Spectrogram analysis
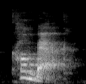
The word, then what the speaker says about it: comeback: confusing to ESL learners if you use the word comeback then you are going to stress the second word so if you want someone to come back those will be the same but if someone has a comeback then that second word is stressed because that's making a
